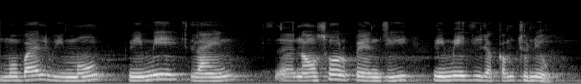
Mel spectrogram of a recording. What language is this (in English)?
Sindhi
